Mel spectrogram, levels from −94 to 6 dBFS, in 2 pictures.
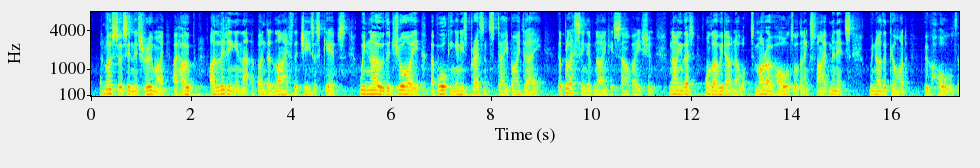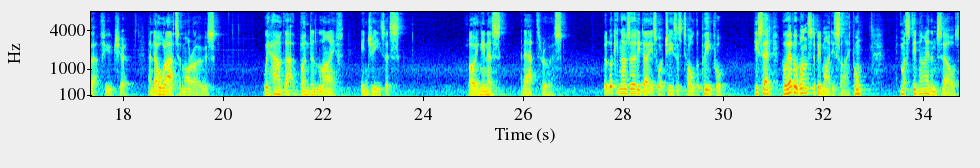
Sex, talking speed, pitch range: male, 170 wpm, 105-130 Hz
